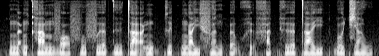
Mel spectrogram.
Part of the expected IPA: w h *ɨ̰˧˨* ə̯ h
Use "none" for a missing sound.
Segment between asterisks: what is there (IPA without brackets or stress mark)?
ɨ̰˧˨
